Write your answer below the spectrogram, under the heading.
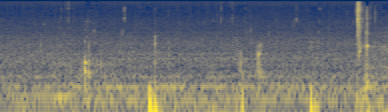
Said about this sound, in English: This tea, this hot cinnamon spice tea, it's so flavorful. I don't know that I've ever had a tea quite like this. Like it's almost, hold on, one more sip.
